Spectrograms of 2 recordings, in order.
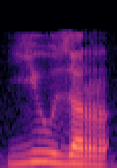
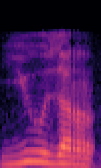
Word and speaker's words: user: نعم، لأنه a user تلفظ you use user user. You see beginnings with a consonant y sound.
